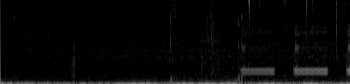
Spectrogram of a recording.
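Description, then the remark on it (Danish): A telephone sounds in the middle of a mixtape song in which the singer sings about her telephone: three short, steady electronic tone bursts in quick succession near the end, clear over a low, muffled background hum, with no talking. “Der kommer telefonen, kan du høre den?”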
